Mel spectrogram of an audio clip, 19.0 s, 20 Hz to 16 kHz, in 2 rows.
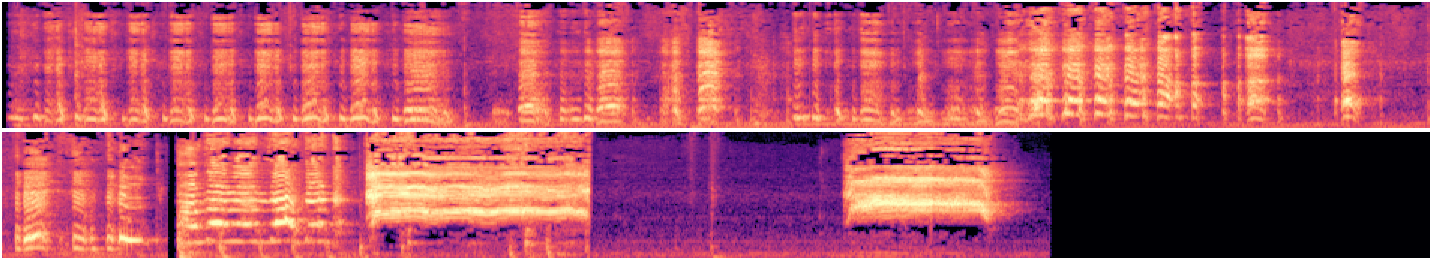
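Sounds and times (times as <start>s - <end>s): toddler laughing: 0.1s - 10.6s.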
